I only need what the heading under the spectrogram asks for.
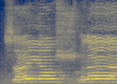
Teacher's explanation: Yang terakhir ayat ketiga, hukum tajwid yang terkandungnya adalah sayasla, ada huruf shad. Harus ada suitan ketika mengucap huruf shad. La-nya itu mad tabi'i biasa.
